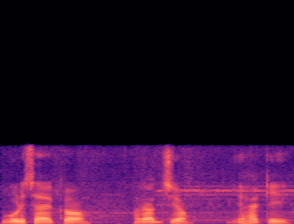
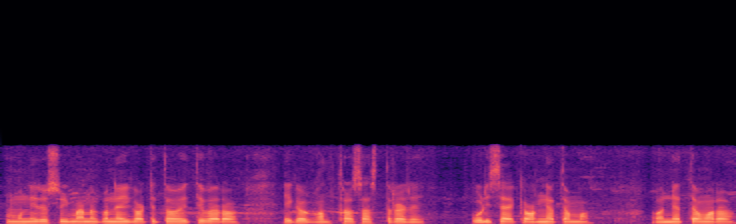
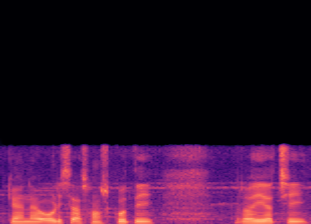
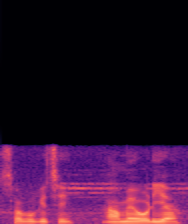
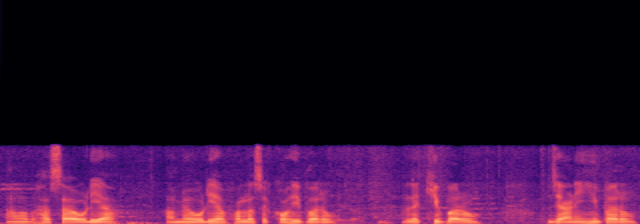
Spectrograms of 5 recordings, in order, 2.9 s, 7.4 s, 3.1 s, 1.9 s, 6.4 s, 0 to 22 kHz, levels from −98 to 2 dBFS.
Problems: constant background noise, continuous background conversations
